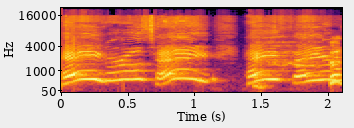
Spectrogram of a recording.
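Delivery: very high, loud hollering voice. Giving a shout-out, acting out a classmate in the room, imitating Colleen hollering loud. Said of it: "she's hollering loud".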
